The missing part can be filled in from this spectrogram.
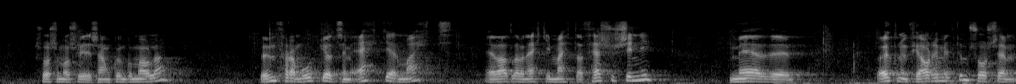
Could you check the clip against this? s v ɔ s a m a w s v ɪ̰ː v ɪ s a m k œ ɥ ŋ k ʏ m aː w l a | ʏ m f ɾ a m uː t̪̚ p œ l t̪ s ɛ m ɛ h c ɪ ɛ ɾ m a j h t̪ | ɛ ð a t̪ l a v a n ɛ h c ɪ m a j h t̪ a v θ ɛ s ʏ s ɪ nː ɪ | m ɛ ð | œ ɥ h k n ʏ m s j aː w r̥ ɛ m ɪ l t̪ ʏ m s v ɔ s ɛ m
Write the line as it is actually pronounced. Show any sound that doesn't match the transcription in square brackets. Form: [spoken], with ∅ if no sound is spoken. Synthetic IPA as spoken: s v ɔ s [ɛ] m a w s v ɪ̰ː [ð] ɪ s a m k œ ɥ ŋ k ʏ m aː w l a | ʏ m f ɾ a m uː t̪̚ [c] œ l t̪ s ɛ m ɛ h c ɪ ɛ ɾ m a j h t̪ | ɛ ð a t̪ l a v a n ɛ h c ɪ m a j h t̪ a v θ ɛ [sː] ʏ s ɪ nː ɪ | m ɛ ð | œ ɥ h k n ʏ m [f] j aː w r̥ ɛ m ɪ l t̪ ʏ m s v ɔ s ɛ m

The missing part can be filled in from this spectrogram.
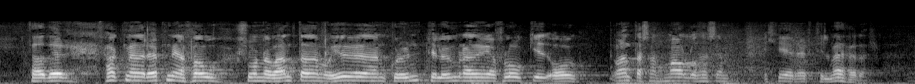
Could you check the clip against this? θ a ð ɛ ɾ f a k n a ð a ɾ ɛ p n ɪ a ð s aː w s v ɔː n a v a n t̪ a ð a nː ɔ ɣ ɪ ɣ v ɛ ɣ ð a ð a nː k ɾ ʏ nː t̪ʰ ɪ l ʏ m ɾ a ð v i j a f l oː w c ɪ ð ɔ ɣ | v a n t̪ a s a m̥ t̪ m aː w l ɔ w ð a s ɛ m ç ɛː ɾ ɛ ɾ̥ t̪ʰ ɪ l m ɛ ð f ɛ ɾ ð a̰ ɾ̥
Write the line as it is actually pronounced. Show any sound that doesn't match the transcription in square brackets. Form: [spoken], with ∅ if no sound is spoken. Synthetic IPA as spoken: θ a ð ɛ ɾ f a k n a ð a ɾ ɛ p n ɪ a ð [f] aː w s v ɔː n a v a n t̪ a ð a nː ɔ ɣ ɪ [ð] v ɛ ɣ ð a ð a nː k ɾ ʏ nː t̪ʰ ɪ l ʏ m ɾ a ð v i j a f l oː w c ɪ ð ɔ ɣ | v a n t̪ a s a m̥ t̪ m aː w l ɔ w [θ] a s ɛ m ç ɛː ɾ ɛ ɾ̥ t̪ʰ ɪ l m ɛ ð f ɛ ɾ ð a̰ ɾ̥

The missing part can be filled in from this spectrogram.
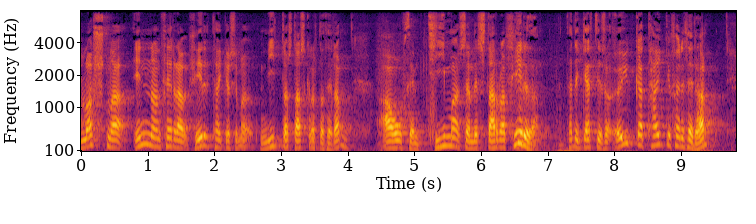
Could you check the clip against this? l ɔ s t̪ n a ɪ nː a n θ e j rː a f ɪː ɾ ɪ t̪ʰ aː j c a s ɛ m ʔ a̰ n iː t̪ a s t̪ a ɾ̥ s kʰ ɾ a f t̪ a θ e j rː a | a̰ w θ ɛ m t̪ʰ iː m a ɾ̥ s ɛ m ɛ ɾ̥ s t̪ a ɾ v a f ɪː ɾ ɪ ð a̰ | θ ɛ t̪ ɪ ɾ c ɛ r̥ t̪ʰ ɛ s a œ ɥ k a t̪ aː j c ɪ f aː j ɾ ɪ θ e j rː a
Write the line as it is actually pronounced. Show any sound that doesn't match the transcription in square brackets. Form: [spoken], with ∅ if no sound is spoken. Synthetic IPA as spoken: l ɔ s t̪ n a ɪ nː a n θ e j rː a f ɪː ɾ ɪ t̪ʰ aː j c a s ɛ m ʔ a̰ n iː t̪ a s t̪ a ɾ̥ s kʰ ɾ a f t̪ a θ e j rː a | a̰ w θ ɛ m t̪ʰ iː m a [∅] s ɛ m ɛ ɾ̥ s t̪ a ɾ v a f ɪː ɾ ɪ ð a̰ | θ ɛ t̪ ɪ ɾ c ɛ r̥ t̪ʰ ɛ s a œ ɥ k a [t̪ʰ] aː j c ɪ f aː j ɾ ɪ θ e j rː a

